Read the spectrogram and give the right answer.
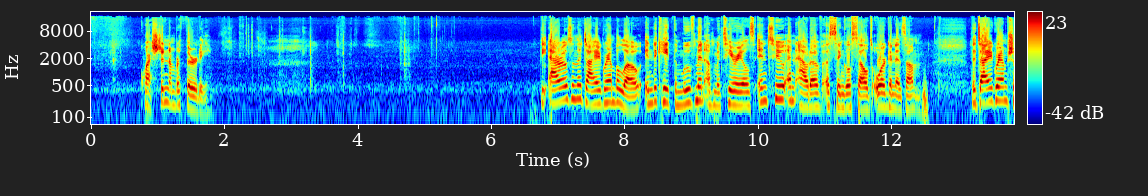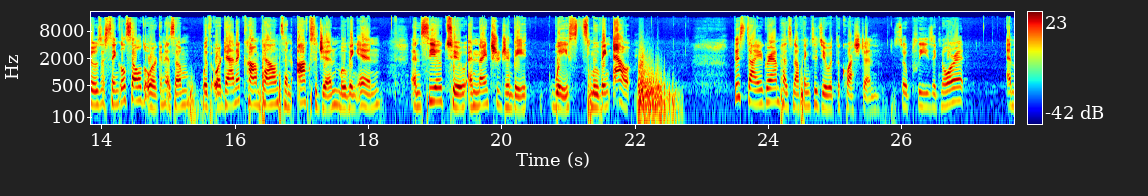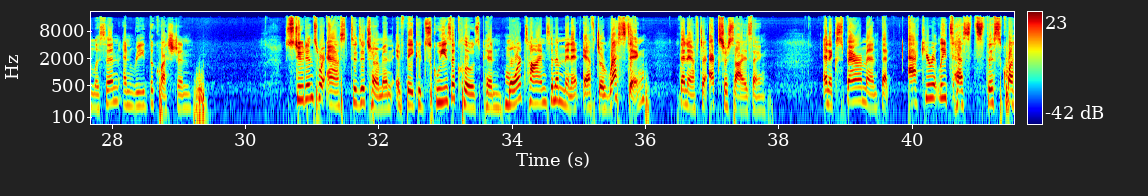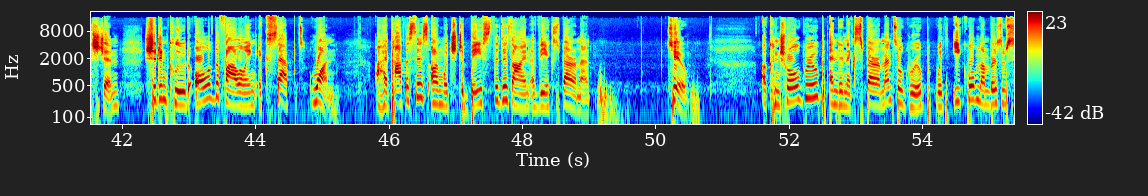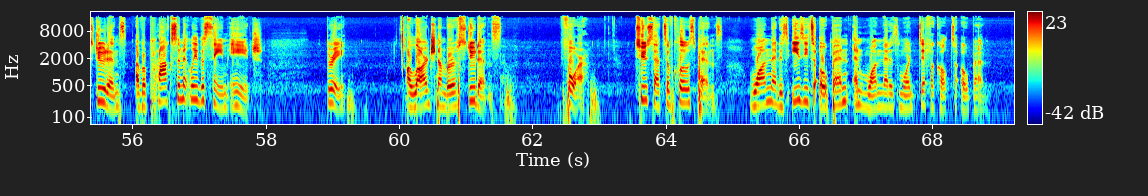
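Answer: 4: Two sets of clothespins, one that is easy to open and one that is more difficult to open.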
